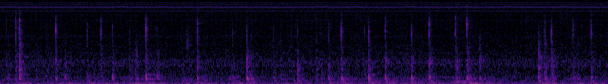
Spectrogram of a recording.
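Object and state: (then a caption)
Wooden jigsaw puzzle tapped. Fingertips and painted nails of both hands tap and rub the surface of a thin, fully assembled wooden jigsaw puzzle, flat and solid, lying on a bamboo mat. Quiet, short, dry clicking taps, like a clock's tick, come in a steady uneven run over a soft low hum and faint rubbing hiss. Each tap dies away almost at once.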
